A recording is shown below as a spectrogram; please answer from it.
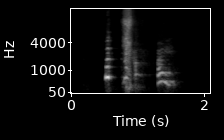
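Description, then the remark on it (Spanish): A single loud sneeze from a person with seasonal allergies: a short voiced catch of breath, then an explosive breathy burst, followed by a brief voiced sound as it trails off. “Disculpen que me da la estornudadera.”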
